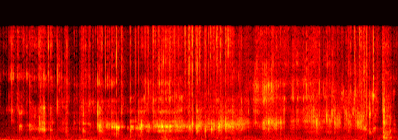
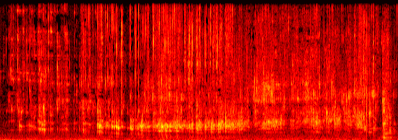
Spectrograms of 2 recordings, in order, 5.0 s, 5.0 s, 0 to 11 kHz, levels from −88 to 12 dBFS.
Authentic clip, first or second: second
